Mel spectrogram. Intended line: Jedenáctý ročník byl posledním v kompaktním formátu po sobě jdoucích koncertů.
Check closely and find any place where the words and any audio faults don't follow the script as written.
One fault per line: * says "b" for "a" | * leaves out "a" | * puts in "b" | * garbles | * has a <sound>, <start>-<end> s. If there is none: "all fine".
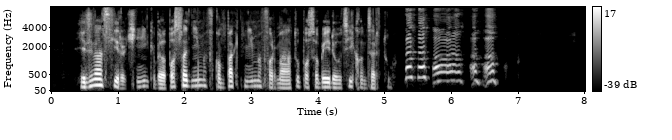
* has a laugh, 5.3-6.9 s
